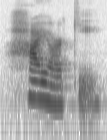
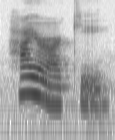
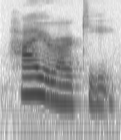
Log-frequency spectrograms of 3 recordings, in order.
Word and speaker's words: hierarchy: Hierarchy. Hierarchy. However, the correct pronunciation includes 4 distinct syllables. Hierarchy. Hierarchy.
